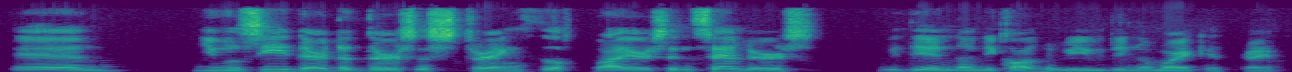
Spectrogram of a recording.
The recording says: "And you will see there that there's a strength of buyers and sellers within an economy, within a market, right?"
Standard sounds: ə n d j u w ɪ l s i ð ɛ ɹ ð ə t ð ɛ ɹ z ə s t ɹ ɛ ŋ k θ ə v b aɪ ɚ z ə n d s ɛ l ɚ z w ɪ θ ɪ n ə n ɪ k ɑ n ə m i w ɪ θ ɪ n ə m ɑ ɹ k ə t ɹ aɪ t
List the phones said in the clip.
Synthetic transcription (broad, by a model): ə n d j u w ɪ l s i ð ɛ ɹ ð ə t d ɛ ɹ s ə s t ɹ ɛ ŋ k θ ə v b aɪ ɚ s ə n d s ɛ l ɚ s w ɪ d ɪ n ə n ɪ k ɑ n ə m i w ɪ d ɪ n ə m ɑ ɹ k ə t ɹ aɪ t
